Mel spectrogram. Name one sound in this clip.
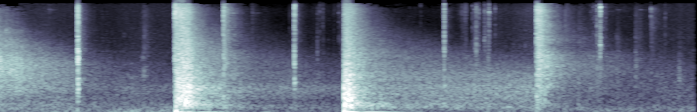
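Rifle shots crack loudly outdoors and echo away.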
